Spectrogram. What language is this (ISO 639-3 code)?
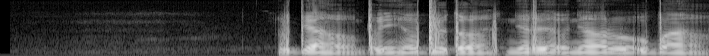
ibo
